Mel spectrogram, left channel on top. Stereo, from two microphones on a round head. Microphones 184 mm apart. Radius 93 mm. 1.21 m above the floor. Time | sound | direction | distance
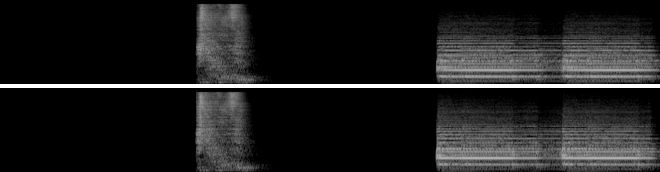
2.0 | tearing paper | 55° right (ahead or behind) | 1.5 m
4.4 | a buzzer | 45° right (ahead or behind) | 0.6 m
